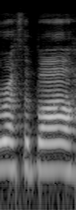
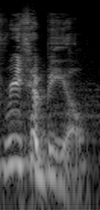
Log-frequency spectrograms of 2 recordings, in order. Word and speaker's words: Rethabile: However, Rethabile herself... Oops! Shit! No, that's not how you say her name. It's Retabile.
